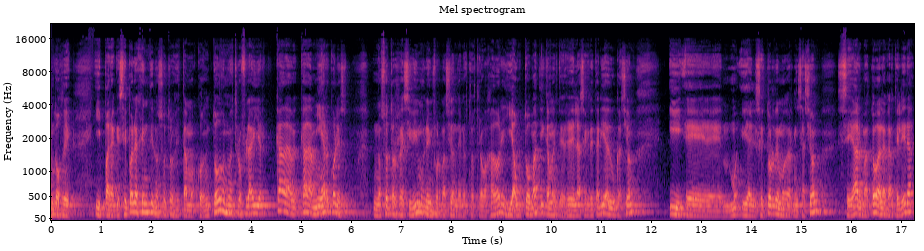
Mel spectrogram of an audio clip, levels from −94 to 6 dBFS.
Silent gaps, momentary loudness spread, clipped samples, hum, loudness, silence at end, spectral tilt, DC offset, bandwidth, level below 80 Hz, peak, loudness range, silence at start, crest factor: none; 9 LU; under 0.1%; none; -25 LUFS; 0 s; -5.5 dB/octave; under 0.1%; 16.5 kHz; -66 dBFS; -6 dBFS; 3 LU; 0 s; 18 dB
